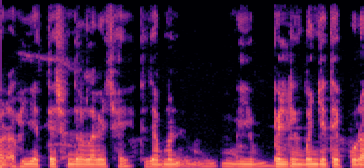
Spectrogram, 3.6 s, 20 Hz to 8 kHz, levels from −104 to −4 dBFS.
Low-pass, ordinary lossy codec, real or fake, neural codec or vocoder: none; none; real; none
